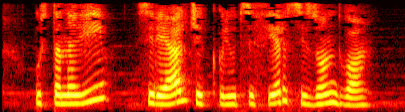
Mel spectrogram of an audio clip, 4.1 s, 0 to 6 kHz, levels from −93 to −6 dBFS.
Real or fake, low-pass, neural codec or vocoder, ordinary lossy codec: fake; 5.4 kHz; codec, 16 kHz in and 24 kHz out, 1 kbps, XY-Tokenizer; MP3, 24 kbps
